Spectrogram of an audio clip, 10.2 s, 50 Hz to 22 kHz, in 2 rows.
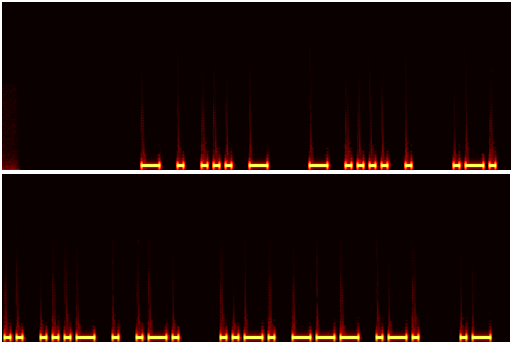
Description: Morse code, heard as a keyed tone, about 20 wpm, 700 Hz. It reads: TEST THE RIVER FOR A
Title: Sentences from Top 1000 Words - Review Part 4 - 20wpm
